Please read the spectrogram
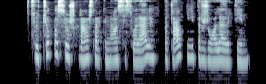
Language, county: Lithuanian, Vilnius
